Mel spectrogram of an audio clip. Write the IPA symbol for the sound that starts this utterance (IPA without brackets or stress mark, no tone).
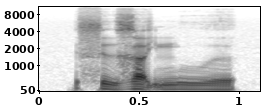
s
